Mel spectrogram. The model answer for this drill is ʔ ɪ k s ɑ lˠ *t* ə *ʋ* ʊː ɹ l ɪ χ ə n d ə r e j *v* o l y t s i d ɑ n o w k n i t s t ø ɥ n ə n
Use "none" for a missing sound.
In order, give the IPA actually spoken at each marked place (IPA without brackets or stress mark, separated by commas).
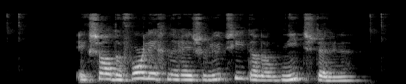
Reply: d, v, z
